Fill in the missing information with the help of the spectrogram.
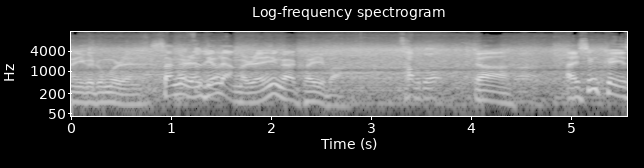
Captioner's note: employee speaking foreign language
